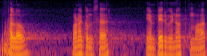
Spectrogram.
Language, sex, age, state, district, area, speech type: Tamil, male, 30-45, Tamil Nadu, Viluppuram, urban, spontaneous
